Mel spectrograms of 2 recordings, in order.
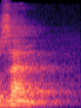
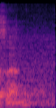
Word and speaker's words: Xen: A teď se objevil virtualizační nástroj, který se píše Xen. Všichni anglosasové to vyslovují Zen. Pokud teda nejsou, no, takže my máme teď dva produkty, jeden se píše Zen a vyslovuje se Zen, druhý se píše Xen a taky se vyslovuje Zen.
